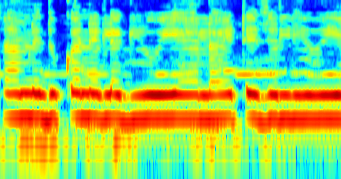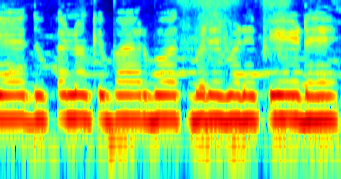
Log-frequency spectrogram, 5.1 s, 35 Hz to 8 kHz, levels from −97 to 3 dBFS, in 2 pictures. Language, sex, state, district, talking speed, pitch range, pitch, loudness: Hindi, female, Rajasthan, Jaisalmer, 200 wpm, 220-225 Hz, 225 Hz, -12 LUFS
